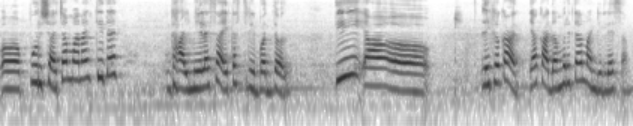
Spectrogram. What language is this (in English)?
Konkani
